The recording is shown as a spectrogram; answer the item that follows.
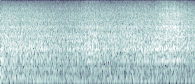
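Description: Steady low hum over a faint hiss.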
